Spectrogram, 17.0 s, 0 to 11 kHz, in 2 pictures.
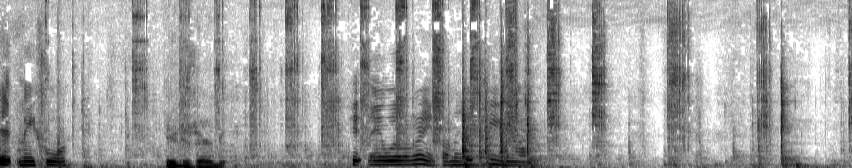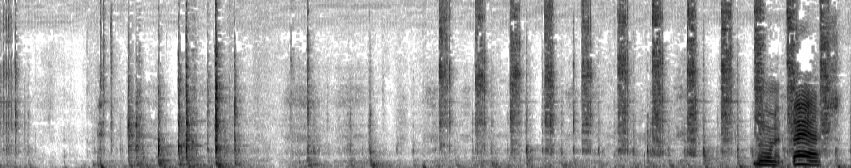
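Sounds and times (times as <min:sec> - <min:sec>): ratchet wrench clicking: 0:00.7 - 0:07.0, 0:07.6 - 0:08.8, 0:12.9 - 0:17.0.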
